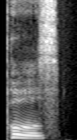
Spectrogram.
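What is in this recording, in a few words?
"pulls", American English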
